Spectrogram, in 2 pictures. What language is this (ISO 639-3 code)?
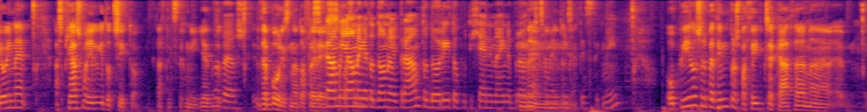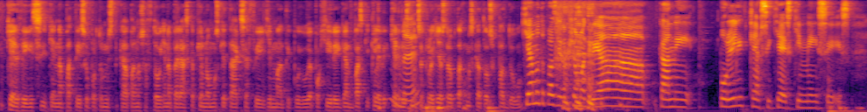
ell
